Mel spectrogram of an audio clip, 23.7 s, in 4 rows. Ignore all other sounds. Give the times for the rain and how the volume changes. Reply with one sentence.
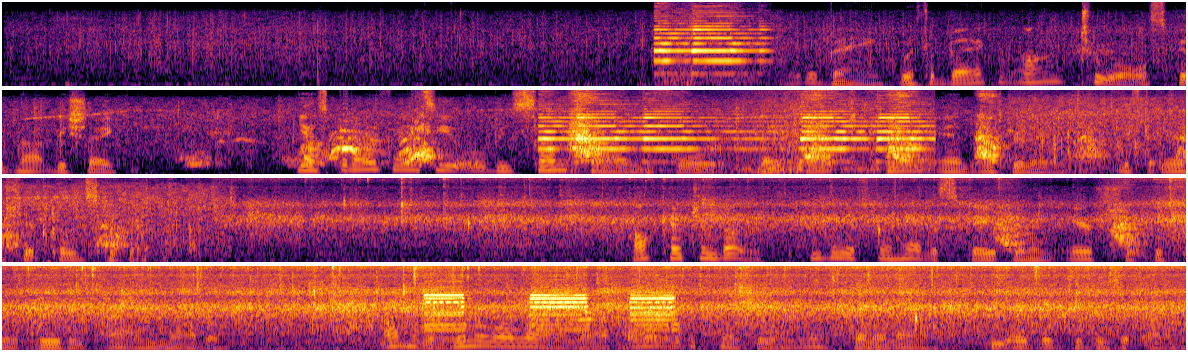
You can hear the rain from 0.0 to 23.6 s, getting louder.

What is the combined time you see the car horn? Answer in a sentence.
The car horn can be heard for 4 seconds in total.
